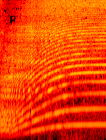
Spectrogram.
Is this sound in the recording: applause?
no

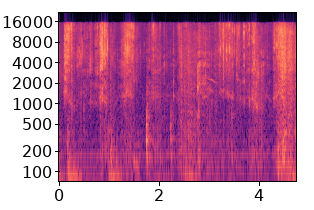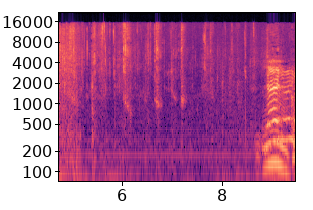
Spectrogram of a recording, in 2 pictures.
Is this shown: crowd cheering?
no

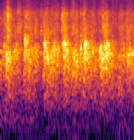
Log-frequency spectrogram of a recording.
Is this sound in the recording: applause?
yes

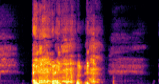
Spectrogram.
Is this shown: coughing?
yes

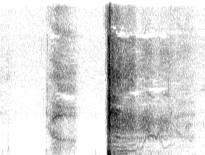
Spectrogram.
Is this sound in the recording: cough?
yes

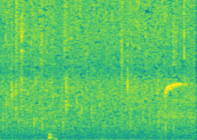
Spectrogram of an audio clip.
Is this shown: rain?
yes

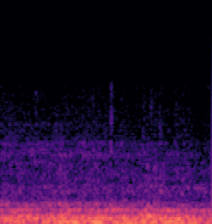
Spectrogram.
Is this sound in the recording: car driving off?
yes

